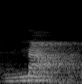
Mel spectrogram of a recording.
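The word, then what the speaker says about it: 妈: Now, if we take the sound, ma, okay, if we spell it in English, it'll be M-A. If we say it high up in the voice, it sounds like this. Ma.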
